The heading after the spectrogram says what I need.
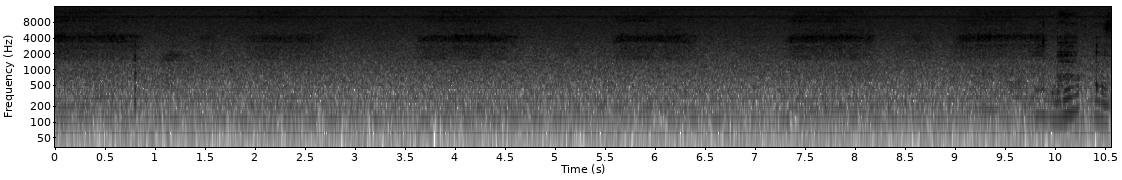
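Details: Young child sleeping, soft rhythmic hissing snore with each breath, about every 1.7 seconds, over steady room noise; light snoring.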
